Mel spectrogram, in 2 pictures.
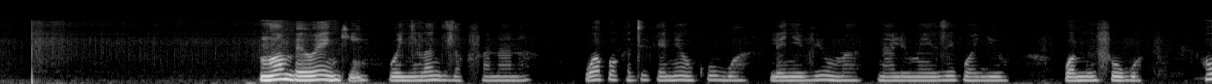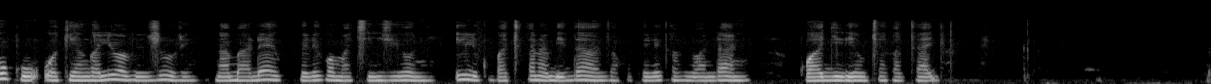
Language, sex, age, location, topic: Swahili, female, 18-24, Dar es Salaam, agriculture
